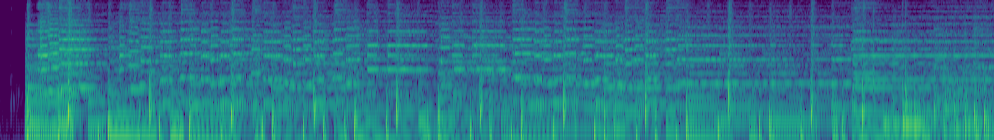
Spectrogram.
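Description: A singer-songwriter's song plays continuously at a steady level, with a regular beat and layered, sustained musical tones throughout.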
